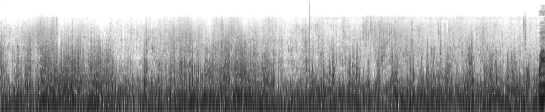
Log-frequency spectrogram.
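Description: Strong wind buffets the microphone as a kayak is paddled across choppy water near Shark Tooth Island, North Carolina. The steady roar and gusting noise continue throughout, with faint lapping of waves underneath.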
